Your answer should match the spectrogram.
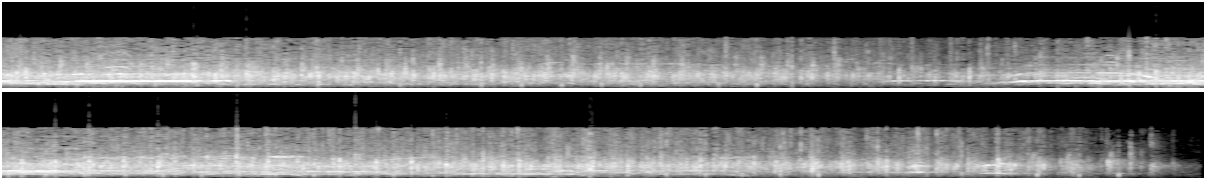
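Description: Audience applauding and cheering, with shouts over the clapping. The applause swells again about ten seconds in and dies away at the end.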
